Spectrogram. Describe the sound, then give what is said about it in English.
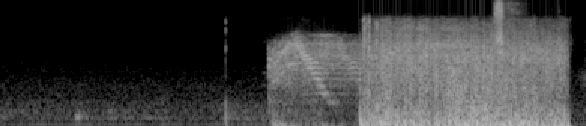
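A quiet lull with a couple of faint clicks, then a loud explosion sound effect bursts in, rising into a second, heavier roaring blast that rumbles on for over a second before cutting off. “Some explosions.”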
